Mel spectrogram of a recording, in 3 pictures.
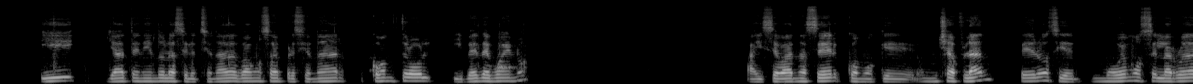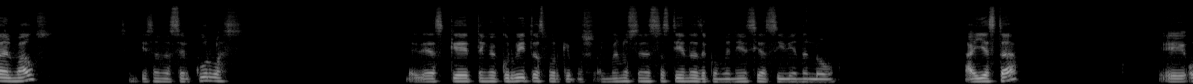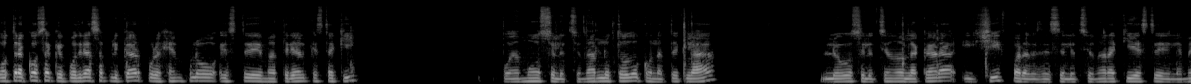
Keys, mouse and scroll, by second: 0.5 shift+click, 0.9-3.0 middle drag, 3.0-4.4 scroll down 1, 4.4-5.0 scroll down 1, 5.0 b, 20.5 click, 20.9-23.9 middle drag, 26.5-30.7 drag, 30.7 a, 32.6 click, 33.9-35.7 middle drag.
